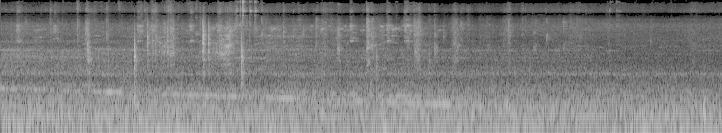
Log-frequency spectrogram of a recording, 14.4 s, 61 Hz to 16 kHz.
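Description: Cabin sound of a JR West 223 series 2000 electric train braking into a station: a steady rumble from the running gear, and a low electric whine from the traction motors that falls slowly in pitch through the first nine seconds. Scattered sharp clicks and knocks run through it.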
